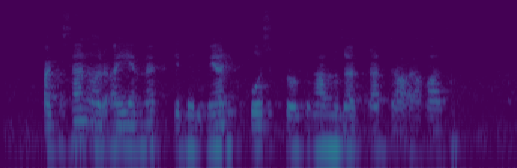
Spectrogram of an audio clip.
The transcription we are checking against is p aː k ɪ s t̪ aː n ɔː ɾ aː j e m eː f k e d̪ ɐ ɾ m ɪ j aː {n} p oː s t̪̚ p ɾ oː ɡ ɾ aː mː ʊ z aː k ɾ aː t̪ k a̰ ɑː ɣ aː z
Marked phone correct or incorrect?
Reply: correct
